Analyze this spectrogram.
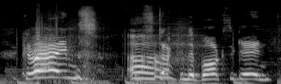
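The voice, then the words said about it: Imitates another person's voice. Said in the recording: “That impression we did of Elon Musk getting his arm stuck in a Grimes”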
